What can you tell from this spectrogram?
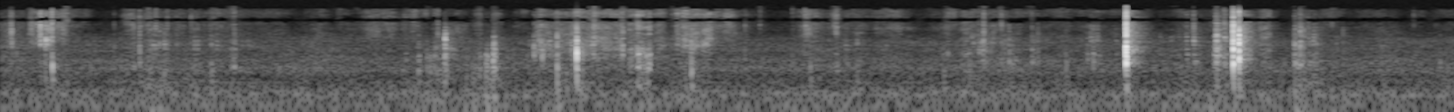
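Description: Handling of a plastic DVD case and its paper insert: light rustles and small clicks, then two sharp plastic clicks about half a second apart as the case is snapped shut.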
